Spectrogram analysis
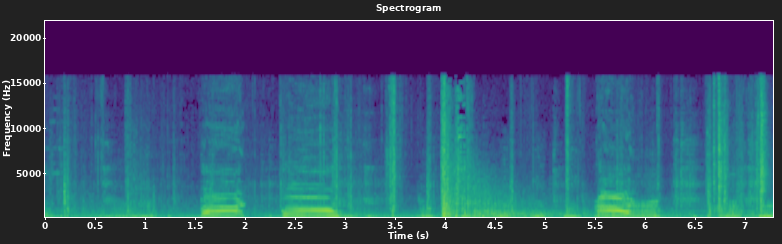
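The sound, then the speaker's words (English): A single loud, sharp gunshot is fired at the face of a charging creature, a sudden crack that stands out among raised, shouting voices before and after it. “Bert, and at the last second, he shot right at its face”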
